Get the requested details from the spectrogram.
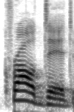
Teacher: esse ed do crowded vai ter um som de ided. Crowded meio nasalizado.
